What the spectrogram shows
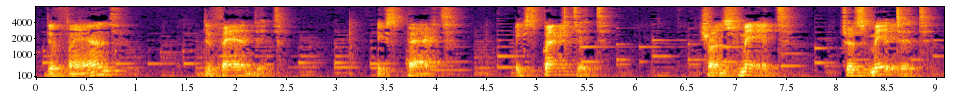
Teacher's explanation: esta terminación en ed se pronuncia it cuando el verbo termina en D o en T.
